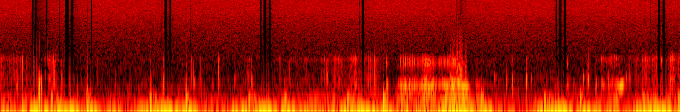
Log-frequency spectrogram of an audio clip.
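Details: Loud low rumbling with scattered gurgles and pops over a steady thumping heartbeat, heard well through a stethoscope, lying down after cola with Mentos: active bowel sounds.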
